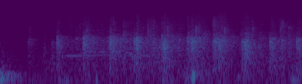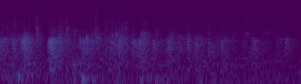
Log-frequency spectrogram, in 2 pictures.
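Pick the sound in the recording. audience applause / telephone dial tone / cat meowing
audience applause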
